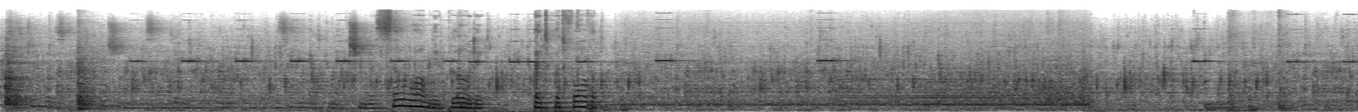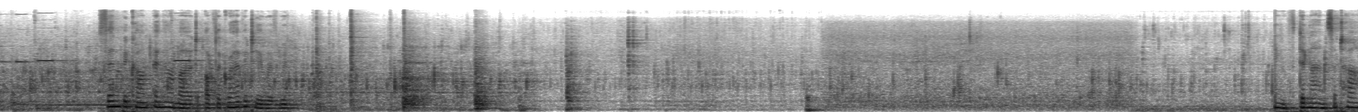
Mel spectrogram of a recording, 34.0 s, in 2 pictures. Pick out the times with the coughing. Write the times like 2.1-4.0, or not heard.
not heard.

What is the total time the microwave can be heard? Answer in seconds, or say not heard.
23 s.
